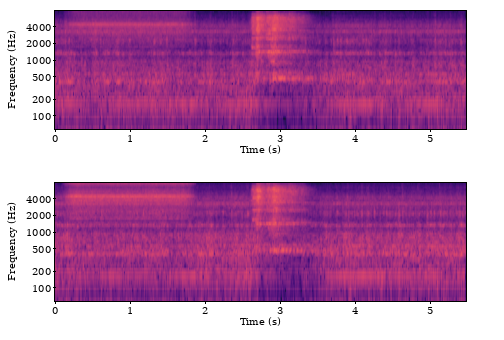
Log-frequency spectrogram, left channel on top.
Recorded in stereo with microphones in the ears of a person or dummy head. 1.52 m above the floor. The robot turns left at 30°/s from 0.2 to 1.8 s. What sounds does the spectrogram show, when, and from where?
2.5 s a rattle: 40° left (ahead or behind), 1.1 m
